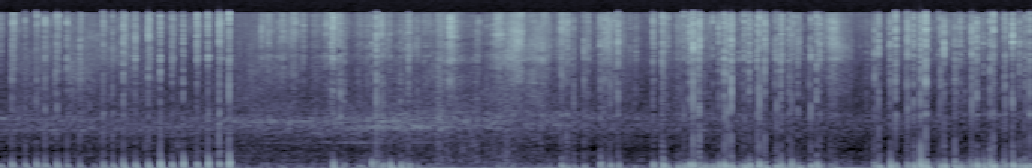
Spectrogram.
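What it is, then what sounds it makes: Cardboard tapping. Fingers tap rapidly on cardboard, making soft, dull, low thumps with almost no ring. The taps come in quick bursts separated by quieter stretches of faint scratchy rustling.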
